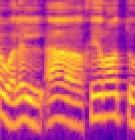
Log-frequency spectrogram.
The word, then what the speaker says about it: وللآخرة: করে উচ্চারণ করতে হবে ওয়ালাল আ মধ্যে বদল একালিফ টেনে পড়তে হবে ওয়ালাল আখিরা র পুর হবে ওয়ালাল আখিরাতু খই জবরের বাম পাশে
